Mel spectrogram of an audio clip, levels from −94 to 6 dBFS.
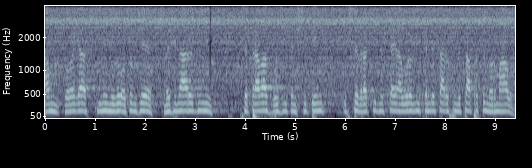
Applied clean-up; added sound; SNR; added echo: none; Hiss; 3 dB; none.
